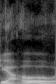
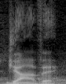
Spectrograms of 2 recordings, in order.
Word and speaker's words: Yahweh: that the Hebrew Tetragrammaton, or mystic name, is pronounced Yahweh and signifies he that is and shall be. Diodorus states that the same 4 letters were pronounced by the Samaritans as thus Jahve, by the Jews as Yahweh.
